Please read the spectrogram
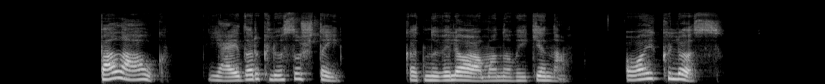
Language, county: Lithuanian, Vilnius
